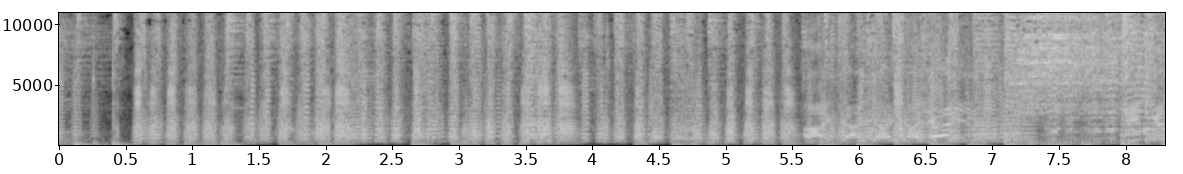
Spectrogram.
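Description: Instrumental break in Mexican regional band music: a brass section of trumpets and trombones plays fast repeated notes over a stepping bass line, with no singing.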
